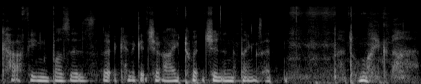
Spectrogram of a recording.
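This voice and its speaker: Viewer comments get a gentle, unhurried reply from this young Scottish ASMR streamer, who whispers throughout. She has a deep voice for a woman, breathy at the edges with little pitch movement, and a slight frog in her throat.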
